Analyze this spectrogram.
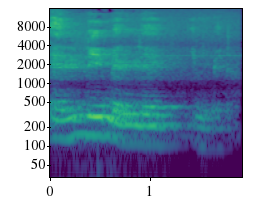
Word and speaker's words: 엘리멜렉: 먼저 나오미의 남편인 엘리멜렉입니다. 엘리멜렉은 엘리멜렉입니다. 정확하게 발음하면요.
